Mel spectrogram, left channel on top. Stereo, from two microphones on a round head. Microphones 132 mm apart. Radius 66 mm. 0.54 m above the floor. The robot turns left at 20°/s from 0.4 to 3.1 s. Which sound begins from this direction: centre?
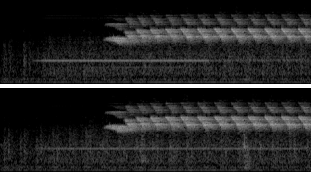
A doorbell, at 1.0 s.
